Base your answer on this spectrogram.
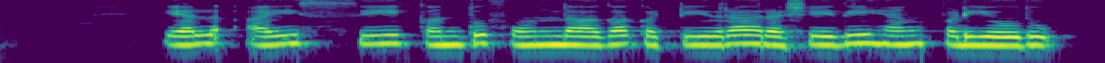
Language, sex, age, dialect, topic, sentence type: Kannada, female, 41-45, Dharwad Kannada, banking, question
